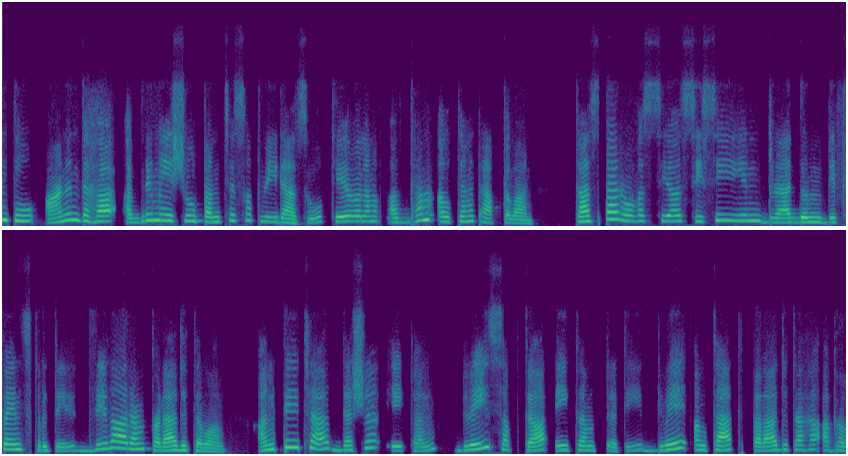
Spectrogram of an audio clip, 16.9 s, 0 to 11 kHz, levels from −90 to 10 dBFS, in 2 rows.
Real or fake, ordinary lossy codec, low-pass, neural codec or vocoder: fake; Opus, 16 kbps; 7.2 kHz; codec, 16 kHz, 0.5 kbps, X-Codec, HuBERT features, trained on general audio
